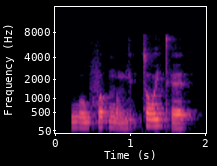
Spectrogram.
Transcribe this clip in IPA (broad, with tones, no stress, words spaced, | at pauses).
wo˨wfɐ˧p̚ ŋɐ˨˩m jɪ˥k̚sɔː˥jt̪ʰɛː˨t̚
